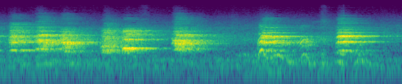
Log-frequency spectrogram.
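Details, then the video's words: Dog sounding off with a steady series of long, resonant barks, roughly every second or two, with some fading tails between the bursts. "The Barking Lot"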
